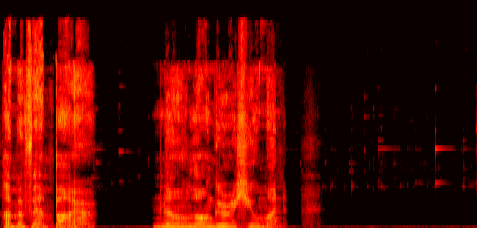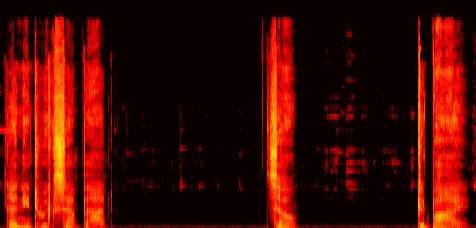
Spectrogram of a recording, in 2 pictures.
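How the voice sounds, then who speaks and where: A man playing a melancholy, gentle vampire in an intimate ASMR roleplay, soft-spoken and breathy, with hesitant, wistful, formal phrasing. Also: lowish voice, slow pace, pauses often, heavily acted. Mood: resigned, sorrowful. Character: melancholy, gentle male vampire, weary and self-loathing.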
